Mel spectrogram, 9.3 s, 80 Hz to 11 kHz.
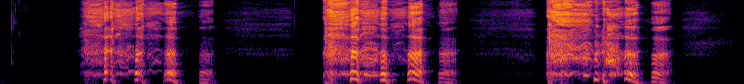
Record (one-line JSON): {"three_cough_length": "9.3 s", "three_cough_amplitude": 8451, "three_cough_signal_mean_std_ratio": 0.47, "survey_phase": "alpha (2021-03-01 to 2021-08-12)", "age": "45-64", "gender": "Male", "wearing_mask": "No", "symptom_fatigue": true, "symptom_headache": true, "symptom_change_to_sense_of_smell_or_taste": true, "symptom_loss_of_taste": true, "smoker_status": "Current smoker (1 to 10 cigarettes per day)", "respiratory_condition_asthma": false, "respiratory_condition_other": false, "recruitment_source": "Test and Trace", "submission_delay": "2 days", "covid_test_result": "Positive", "covid_test_method": "RT-qPCR", "covid_ct_value": 16.2, "covid_ct_gene": "ORF1ab gene", "covid_ct_mean": 16.8, "covid_viral_load": "3100000 copies/ml", "covid_viral_load_category": "High viral load (>1M copies/ml)"}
